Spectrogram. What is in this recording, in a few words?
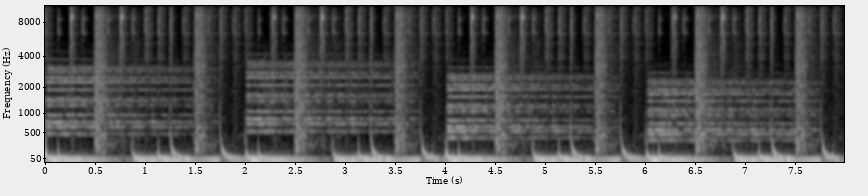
tech, loops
